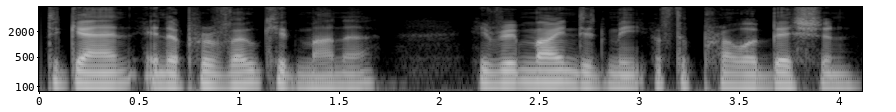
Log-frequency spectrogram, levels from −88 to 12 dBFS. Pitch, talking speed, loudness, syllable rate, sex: 105 Hz, 175 wpm, -22 LUFS, 6.0 syllables/s, male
